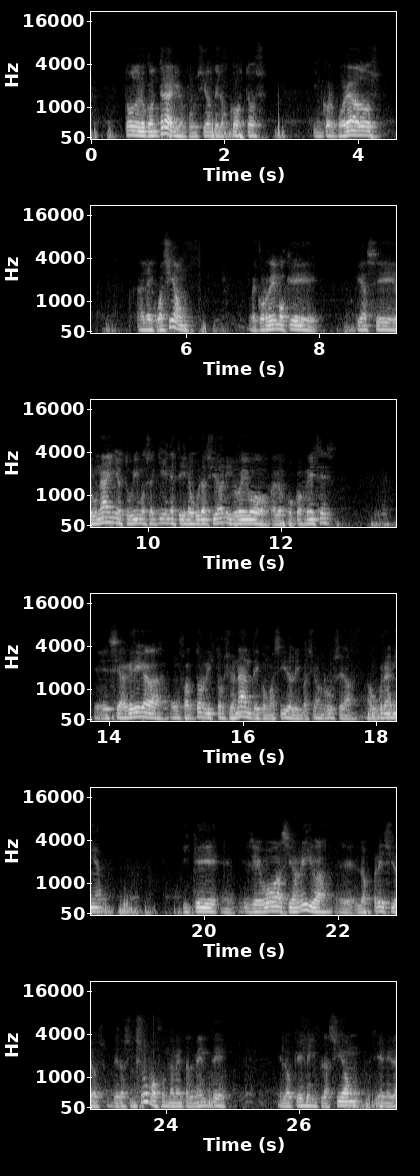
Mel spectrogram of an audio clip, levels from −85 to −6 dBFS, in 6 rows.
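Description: From 10.96 to 12.96 s the stream drops to a lower bitrate for about two seconds. The treble turns thin and synthetic, with a hissy, swirly sheen and rising codec artefacts, which points to a fall from a full-band AAC stream to a very low-rate HE-AAC rendition rebuilding its highs. Unlike packet loss, there is no gap or stutter. The quality simply switches abruptly at both edges.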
